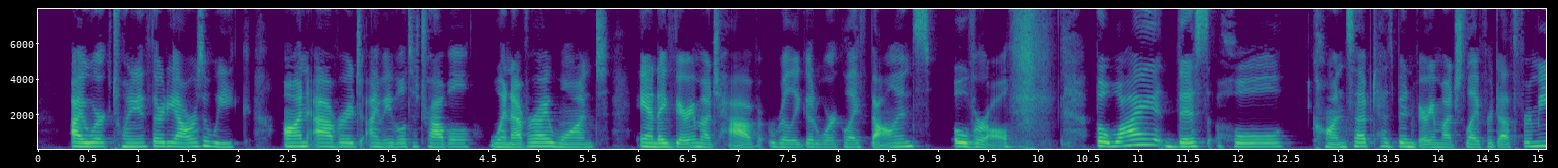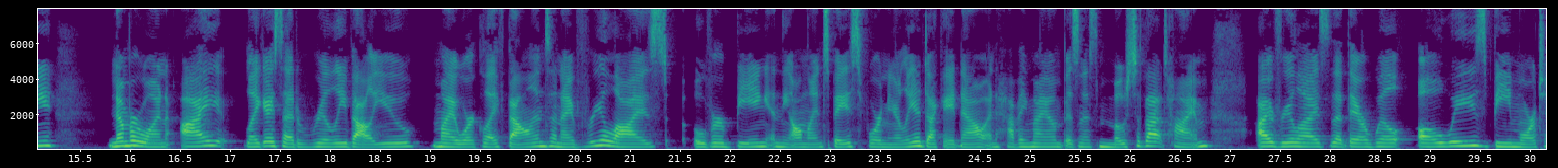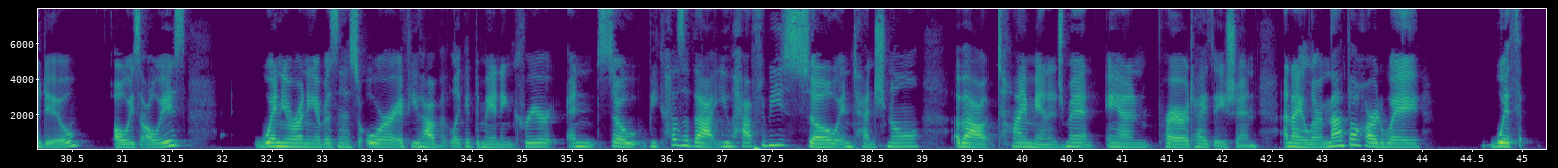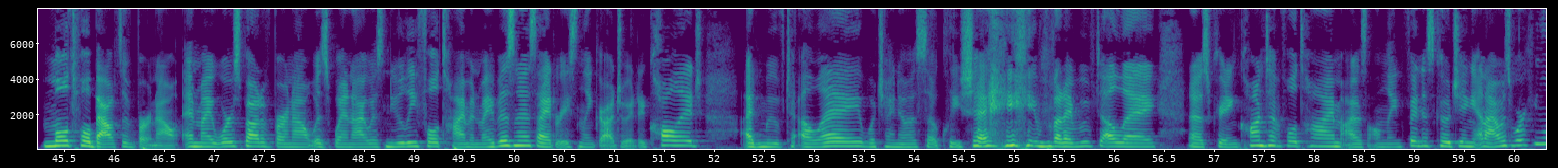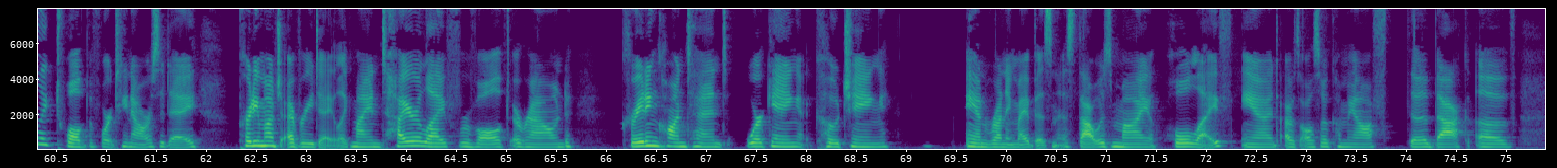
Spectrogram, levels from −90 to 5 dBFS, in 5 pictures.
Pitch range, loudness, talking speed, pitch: 180-210 Hz, -24 LUFS, 175 wpm, 195 Hz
